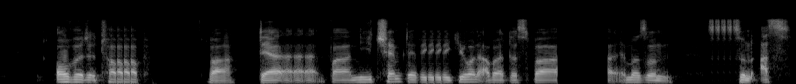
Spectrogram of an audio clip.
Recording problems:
garbled, watery; badly; nothing above 8 kHz
audio stuttering; 4 times, first at 1 s
audio cutting out; at 5.5 s for 0.5 s

